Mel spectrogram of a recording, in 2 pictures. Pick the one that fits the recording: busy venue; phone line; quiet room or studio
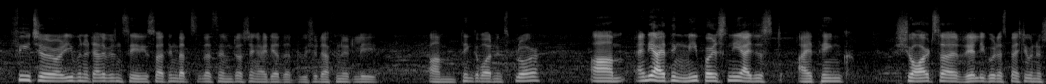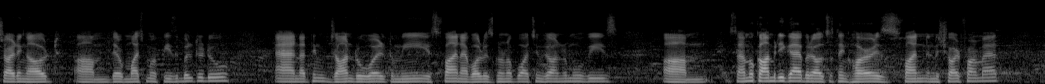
busy venue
